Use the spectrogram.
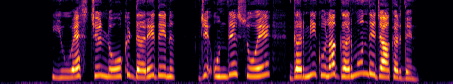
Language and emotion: Dogri, fearful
